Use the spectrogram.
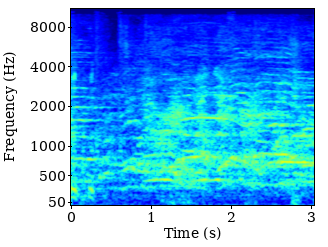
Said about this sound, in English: And the crowd's going crazy.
